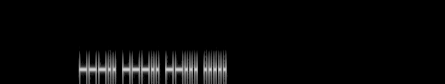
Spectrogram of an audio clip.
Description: Morse code, heard as a keyed tone, about 50 wpm, 700 Hz. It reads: 8875
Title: Common Cut Numbers - 4-Digit 50wpm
